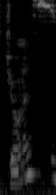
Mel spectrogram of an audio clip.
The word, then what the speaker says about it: Jonas: it done' Jonas Jonas pretty sure it's Jonas but I think I just started calling him Jonah I don't know you listen to it I they pronounce it as Jonas they I'm pretty sure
